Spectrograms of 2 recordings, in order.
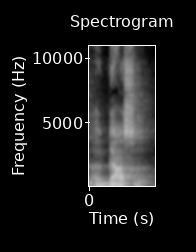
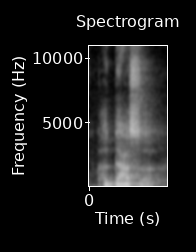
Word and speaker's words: Hadassah: All right, so how do you pronounce it? Hadassah. Hadassah.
